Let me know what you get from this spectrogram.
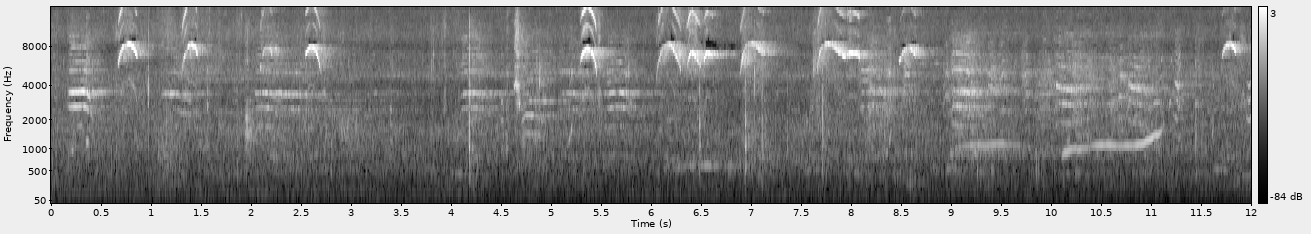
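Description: Birds chirping: many short, high, quick notes repeated throughout, with two or three thin, wavering calls near the end.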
